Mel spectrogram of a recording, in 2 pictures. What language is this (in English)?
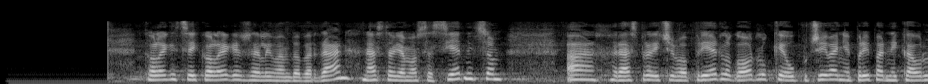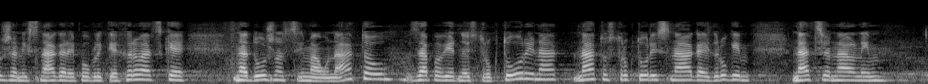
Croatian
